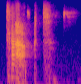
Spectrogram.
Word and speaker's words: tapped: Instead of taped, the word is a tapped. Double p. This is a short a sound. Instead of tape, which only has one p, this is tapped.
